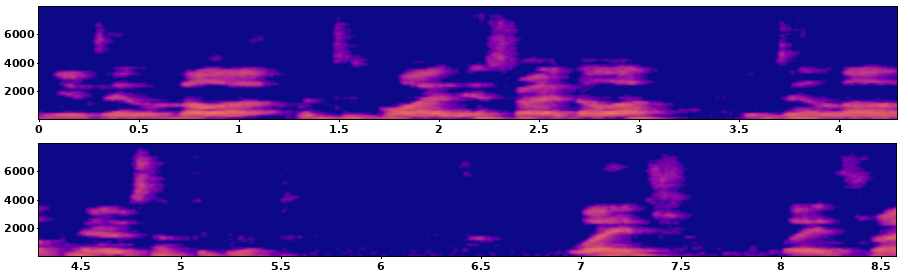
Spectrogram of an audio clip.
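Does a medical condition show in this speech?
Yes: cerebral palsy; uses wheelchair.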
